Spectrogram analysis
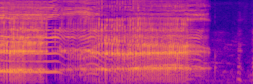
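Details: Girl doing a deliberate burp, trying for the loudest and longest she can: one long, loud, voiced burp lasting about two seconds, drawn out.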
